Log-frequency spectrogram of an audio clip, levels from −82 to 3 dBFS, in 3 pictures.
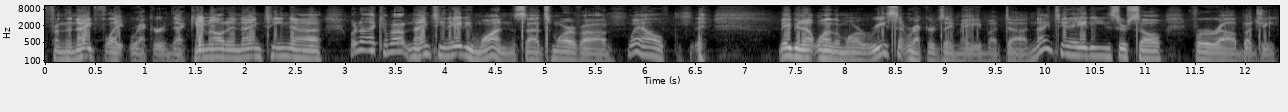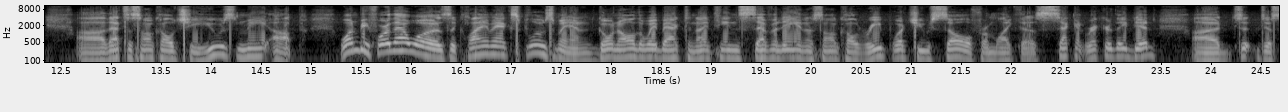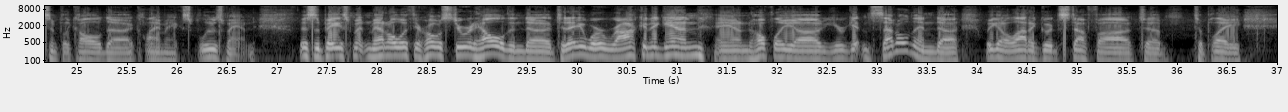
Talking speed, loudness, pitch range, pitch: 200 wpm, -25 LUFS, 105-150 Hz, 125 Hz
